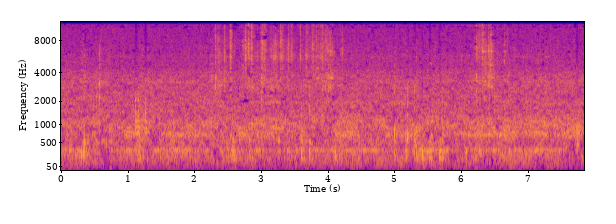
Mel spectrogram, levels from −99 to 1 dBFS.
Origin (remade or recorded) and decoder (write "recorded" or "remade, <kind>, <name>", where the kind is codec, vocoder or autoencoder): recorded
